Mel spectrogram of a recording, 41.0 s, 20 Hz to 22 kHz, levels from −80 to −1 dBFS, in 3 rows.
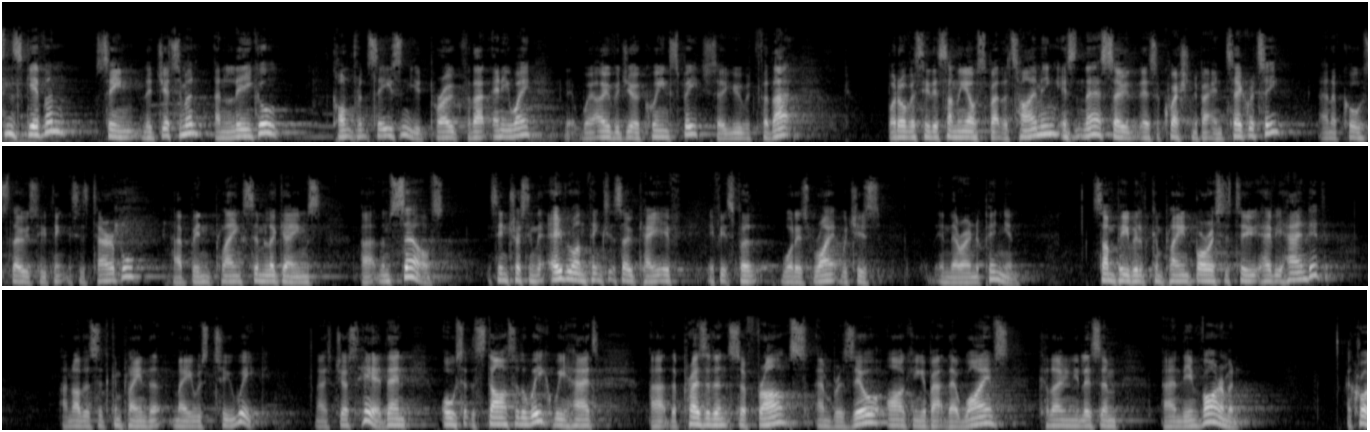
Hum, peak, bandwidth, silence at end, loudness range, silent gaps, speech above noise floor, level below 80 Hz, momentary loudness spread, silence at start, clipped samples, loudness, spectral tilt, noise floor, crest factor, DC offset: none; -6 dBFS; 11.5 kHz; 0 s; 5 LU; none; 40 dB; -64 dBFS; 14 LU; 0 s; under 0.1%; -28 LUFS; -5 dB/octave; -69 dBFS; 22 dB; under 0.1%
